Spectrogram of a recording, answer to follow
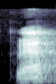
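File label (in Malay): "kerakal", Malay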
